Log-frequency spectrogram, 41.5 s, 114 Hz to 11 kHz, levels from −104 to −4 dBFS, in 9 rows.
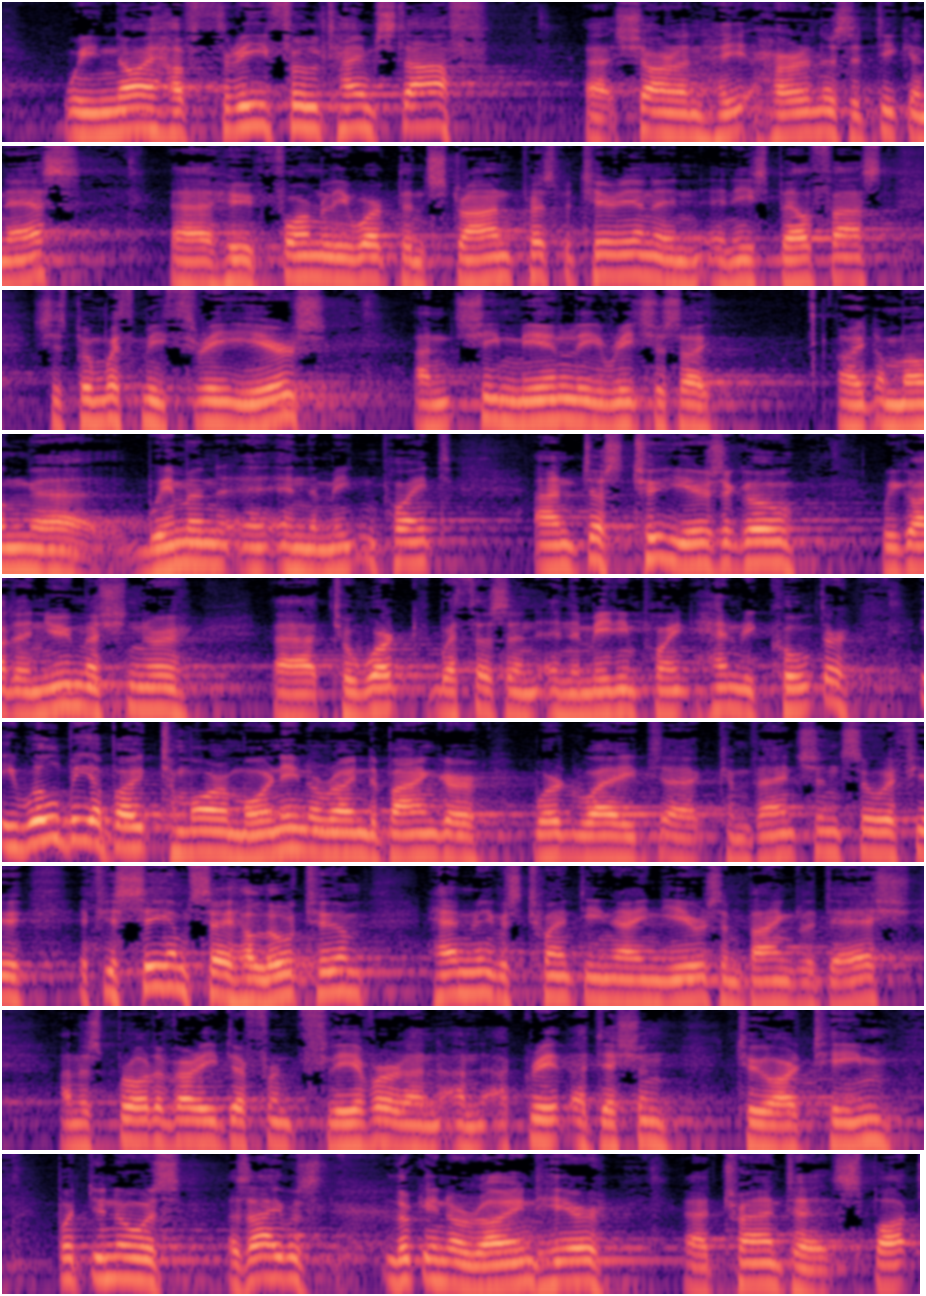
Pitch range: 140-165 Hz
